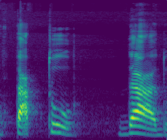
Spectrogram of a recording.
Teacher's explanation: Os lingodentais, que são tatu, dado, que é o t e o d, aonde a língua toca atrás dos dentes incisivos da frente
